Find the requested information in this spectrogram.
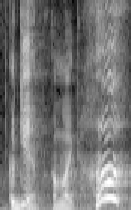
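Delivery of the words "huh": a sudden squeaky huh; startled, confused yelp; high puzzled "huh". Retold or imitated. Confused by the lady's pointing, a high startled huh.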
